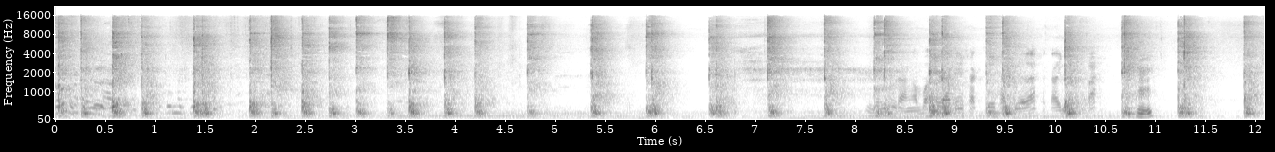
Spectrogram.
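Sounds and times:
blade chopping wood: 0.0 - 12.0.

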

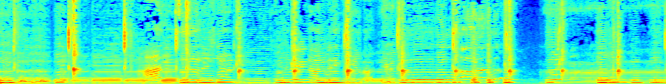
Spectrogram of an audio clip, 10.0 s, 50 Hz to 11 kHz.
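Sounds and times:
person singing: 4.2 - 10.0.

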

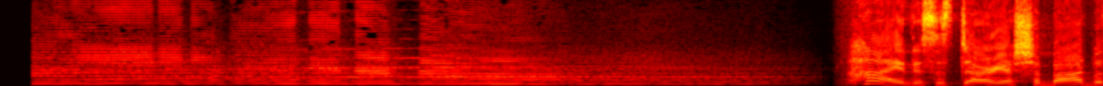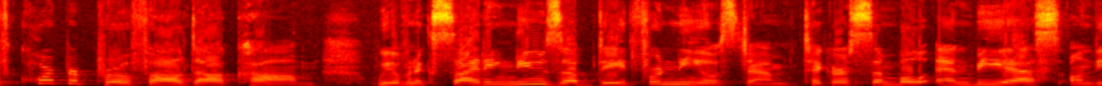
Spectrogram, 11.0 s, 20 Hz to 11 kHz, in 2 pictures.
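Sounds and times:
held music chord: 0.2 - 4.2.

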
